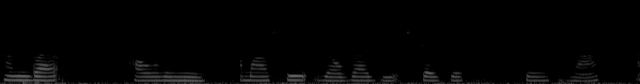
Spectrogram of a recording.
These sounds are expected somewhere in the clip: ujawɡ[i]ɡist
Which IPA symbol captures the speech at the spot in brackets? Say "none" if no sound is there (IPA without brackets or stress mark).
a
